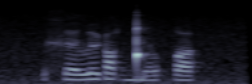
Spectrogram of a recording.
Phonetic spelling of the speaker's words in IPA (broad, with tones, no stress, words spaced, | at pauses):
xɛ˧lɯ˦ ɽɒ˧ ɡ͡ǃi˧lqʷə˧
